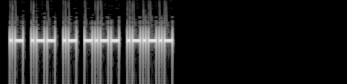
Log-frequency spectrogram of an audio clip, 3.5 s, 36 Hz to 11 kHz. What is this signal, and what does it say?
Morse code, heard as a keyed tone, about 44 wpm, 700 Hz. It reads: AWAY.
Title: Sentences from Top 1200 Words 45wpm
